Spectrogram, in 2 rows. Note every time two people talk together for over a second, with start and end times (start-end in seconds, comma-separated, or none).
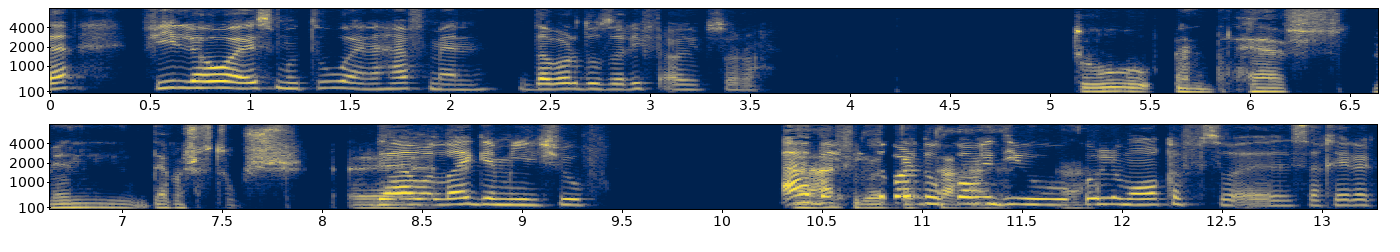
10.3-11.9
